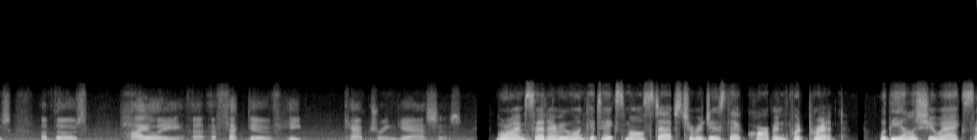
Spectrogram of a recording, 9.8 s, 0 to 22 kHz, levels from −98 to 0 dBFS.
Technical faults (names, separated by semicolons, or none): none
